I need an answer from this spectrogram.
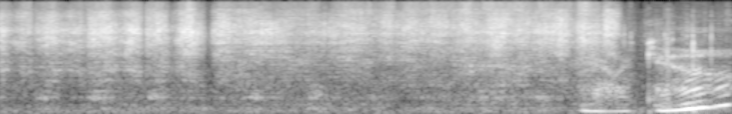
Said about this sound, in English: We're going to burnish that in.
